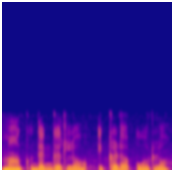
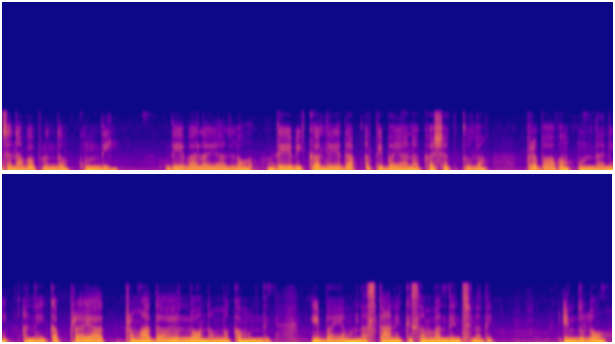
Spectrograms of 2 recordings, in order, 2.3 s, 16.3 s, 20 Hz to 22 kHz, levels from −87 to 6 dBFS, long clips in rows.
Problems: none marked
